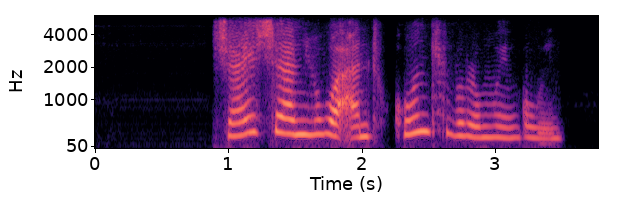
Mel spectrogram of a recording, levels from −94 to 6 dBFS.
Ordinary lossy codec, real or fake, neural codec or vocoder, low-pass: Opus, 16 kbps; fake; codec, 16 kHz in and 24 kHz out, 0.8 kbps, FocalCodec, streaming, 65536 codes; 5.4 kHz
